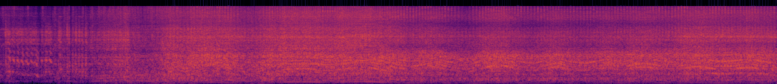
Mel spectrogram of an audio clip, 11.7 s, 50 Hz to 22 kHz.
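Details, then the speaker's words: 80s BMW 628 CSi E24 manual coupe, parked since 2001, running on its own old fuel with air cleaner refitted: starts and settles into steady, even idle with no knocks or misses; runs well. "sounds good wow on its own field all right good result"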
